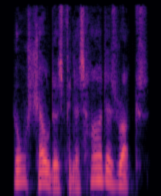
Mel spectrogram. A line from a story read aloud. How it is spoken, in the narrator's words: she murmured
